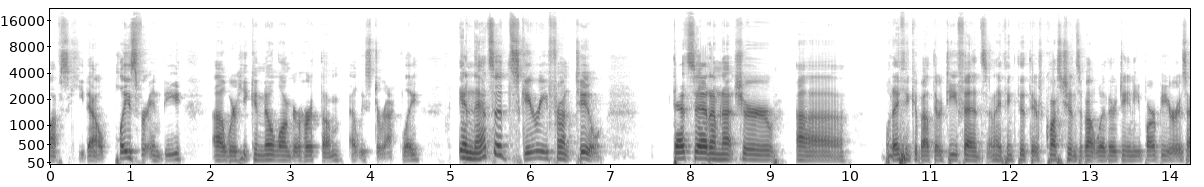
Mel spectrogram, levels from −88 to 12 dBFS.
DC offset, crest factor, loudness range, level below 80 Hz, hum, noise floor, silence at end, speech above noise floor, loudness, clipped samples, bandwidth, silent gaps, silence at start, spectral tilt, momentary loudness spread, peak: under 0.1%; 18 dB; 5 LU; -50 dBFS; none; -77 dBFS; 0 s; 50 dB; -27 LUFS; under 0.1%; 18.5 kHz; none; 0 s; -5 dB/octave; 13 LU; -10 dBFS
